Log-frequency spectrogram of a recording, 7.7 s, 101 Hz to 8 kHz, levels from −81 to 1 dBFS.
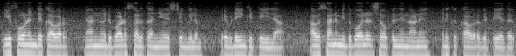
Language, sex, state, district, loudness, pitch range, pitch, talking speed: Malayalam, male, Kerala, Kasaragod, -16 LUFS, 105-115 Hz, 110 Hz, 125 wpm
